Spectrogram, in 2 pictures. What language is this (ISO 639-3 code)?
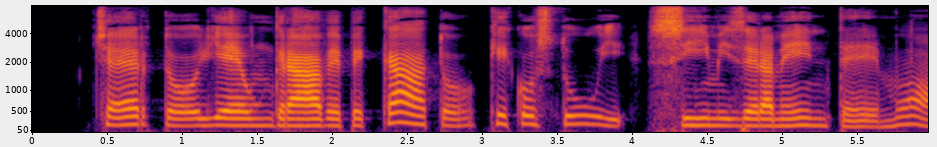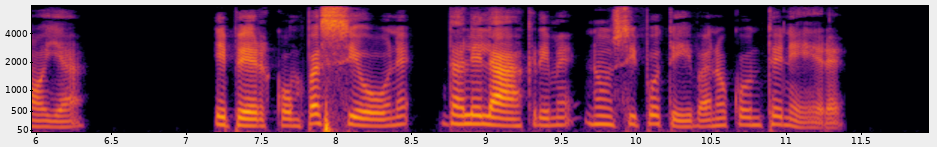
ita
